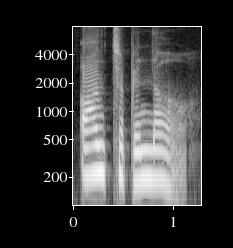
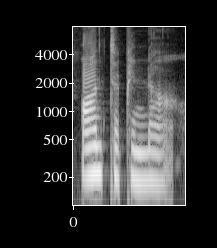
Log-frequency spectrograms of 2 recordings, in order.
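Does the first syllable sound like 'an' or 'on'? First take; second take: on; on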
